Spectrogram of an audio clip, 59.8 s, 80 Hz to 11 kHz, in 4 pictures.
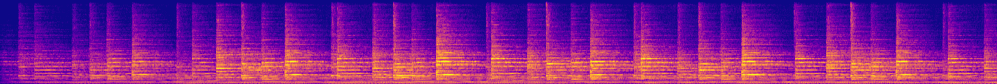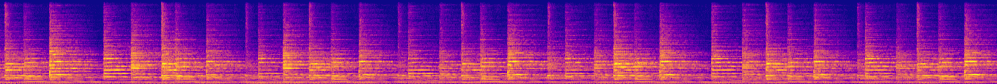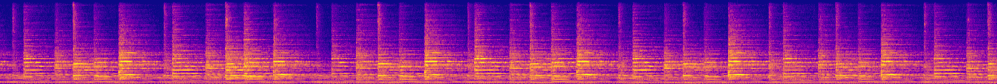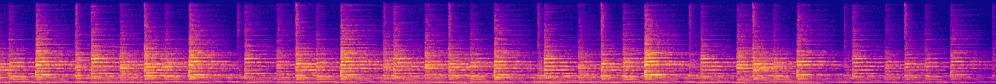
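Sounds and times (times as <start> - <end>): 
bells ringing in Tiezzo: 0.0 - 59.8.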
